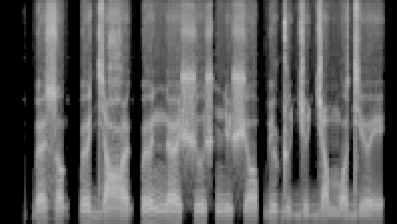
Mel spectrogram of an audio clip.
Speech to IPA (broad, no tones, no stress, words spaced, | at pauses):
ɓœzɔk͡pɵ dʲɑʕœk͡pɵ nœ ʃuʃnyʃɔ ɓyɖuɟœɟɑ mɔdʲɵe̯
